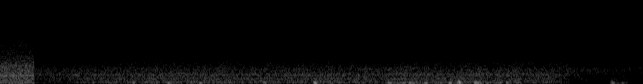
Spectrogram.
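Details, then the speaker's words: PS5 CFI-12 console with an NMB version 1 replacement cooling fan fitted, spinning about 900 rpm; soft, steady airy whoosh with no ticking, buzzing or grinding. Normal fan, much quieter than the slim's fan. "let's listen to it and now I can hear it from this distance but the slim was much much louder"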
